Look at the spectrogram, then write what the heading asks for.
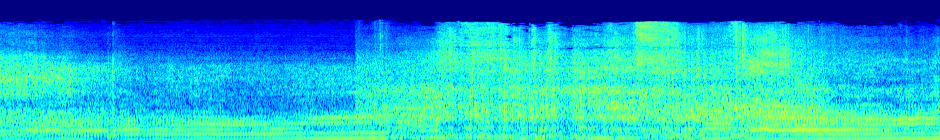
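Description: Rally car engine under hard acceleration, its pitch climbing, dropping at a gear change and climbing again.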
